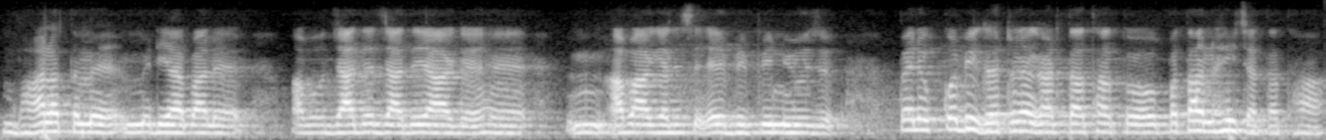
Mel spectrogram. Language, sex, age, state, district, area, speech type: Hindi, male, 18-30, Bihar, Begusarai, rural, spontaneous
